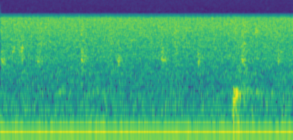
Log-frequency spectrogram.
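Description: Quiet room with faint, regular ticking over a low steady hum, and a soft thud about three and a half seconds in.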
